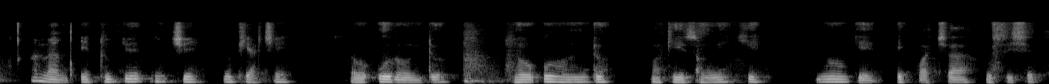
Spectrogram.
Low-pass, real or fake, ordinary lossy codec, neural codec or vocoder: none; fake; none; codec, 16 kHz, 1.1 kbps, Voila-Tokenizer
